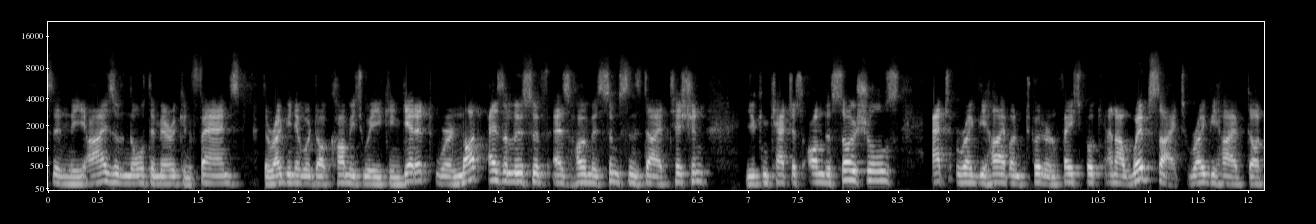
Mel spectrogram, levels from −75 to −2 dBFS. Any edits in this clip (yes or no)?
yes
